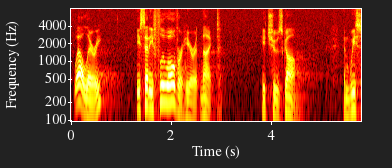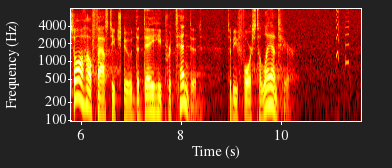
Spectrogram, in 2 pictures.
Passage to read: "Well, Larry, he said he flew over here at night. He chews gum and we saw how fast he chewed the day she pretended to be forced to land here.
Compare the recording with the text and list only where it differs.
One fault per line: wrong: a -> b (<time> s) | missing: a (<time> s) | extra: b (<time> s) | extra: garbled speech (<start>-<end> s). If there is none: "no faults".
wrong: she -> he (7.5 s)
